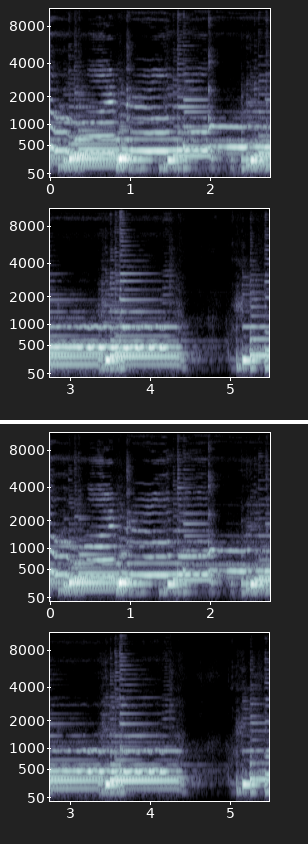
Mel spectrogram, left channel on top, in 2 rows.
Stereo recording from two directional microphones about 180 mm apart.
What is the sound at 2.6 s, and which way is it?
Music, 25° right (ahead or behind).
